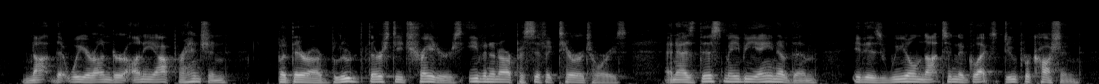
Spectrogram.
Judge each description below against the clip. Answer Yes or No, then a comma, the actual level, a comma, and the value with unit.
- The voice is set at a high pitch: No, low, 115 Hz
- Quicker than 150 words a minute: Yes, average, 180 wpm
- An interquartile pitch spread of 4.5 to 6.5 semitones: No, average, 3.2 semitones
